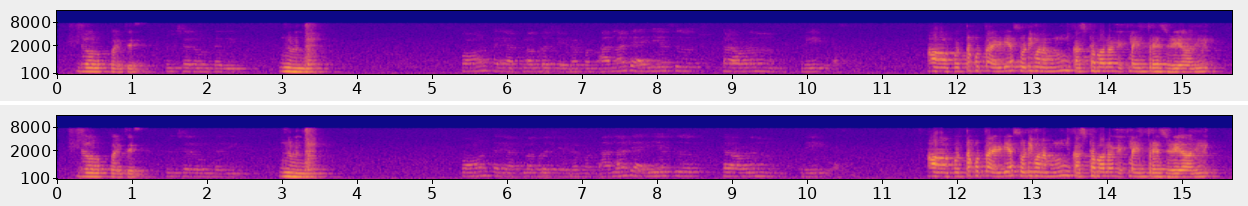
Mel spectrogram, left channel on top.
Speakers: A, on the right; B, on the left.
A: డెవలప్ అయితే
B: జర ఉంటది.
A: ఉమ్
B: బాగుంటాయి. అట్లా కూడా చేయడం వల్ల అలాంటి ఐడియాస్ రావడం గ్రేట్ అసలు.
A: ఆ కొత్త కొత్త ఐడియాస్ తోటి మనం కస్టమర్లను ఎట్లా ఇంప్రెస్ చేయాలి.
